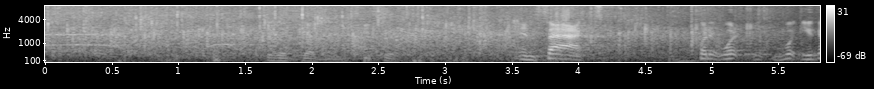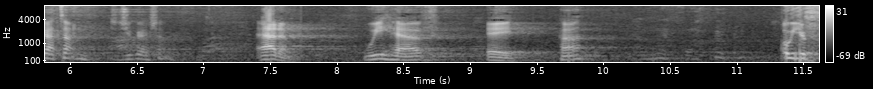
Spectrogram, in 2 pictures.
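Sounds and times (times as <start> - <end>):
crowd applauding: 0.0 - 6.0
speech: 1.7 - 2.9, 3.5 - 4.2, 4.9 - 10.0, 11.3 - 11.6.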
